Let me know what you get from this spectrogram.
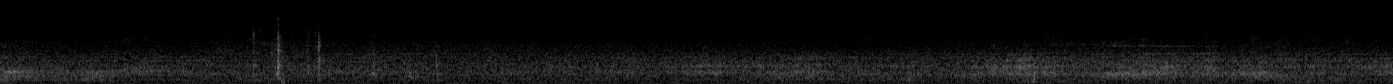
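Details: Continuous droning of honey bees inside a top-bar hive. A few brief clicks and knocks break the hum near the start, and the buzzing grows a little louder after ten seconds.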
